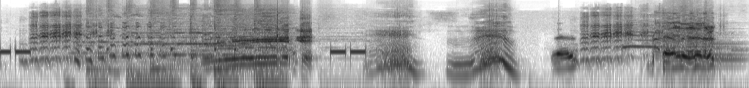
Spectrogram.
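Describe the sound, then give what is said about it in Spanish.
A sheep bleats several times, loud, quavering calls one after another, with brief pauses between them and some background noise underneath. “Oveja ya aparece.”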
